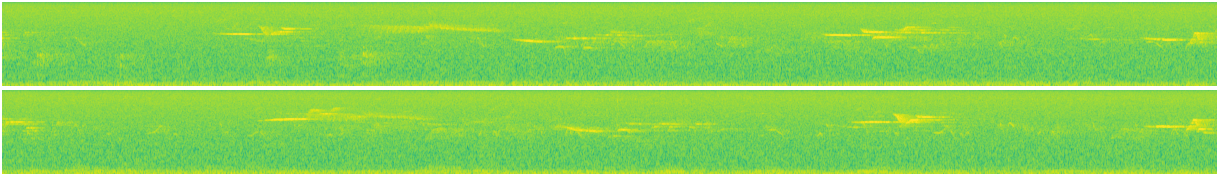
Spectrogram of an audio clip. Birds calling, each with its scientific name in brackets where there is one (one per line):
Common Raven (Corvus corax)
Orange-crowned Warbler (Leiothlypis celata)
Hermit Thrush (Catharus guttatus)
